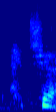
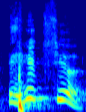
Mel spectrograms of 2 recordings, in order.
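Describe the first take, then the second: First: Dropped almost to a breath; hushed echo. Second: High and loud, hitting hard; emphatic. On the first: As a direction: let it sink in quietly. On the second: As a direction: punch it out like the arrow striking. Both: Real, not acted. Repeating for effect.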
